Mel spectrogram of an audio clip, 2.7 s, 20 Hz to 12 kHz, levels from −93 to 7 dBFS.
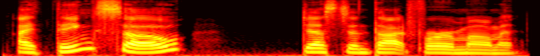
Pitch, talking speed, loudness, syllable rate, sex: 200 Hz, 180 wpm, -16 LUFS, 5.2 syllables/s, female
